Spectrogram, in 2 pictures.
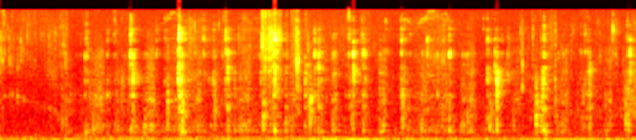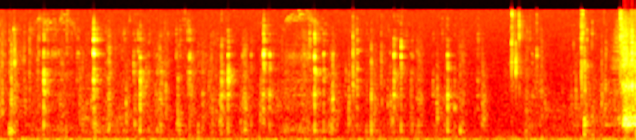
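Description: Close-miked chewing of a macaron, full of many quick wet mouth clicks and smacks.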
